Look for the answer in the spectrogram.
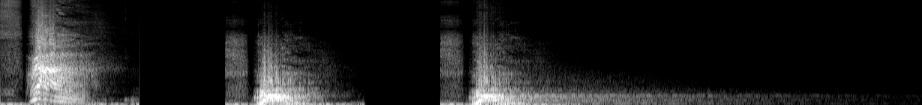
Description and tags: Beast Roar from raw to finish
Full Evolution from raw to finish
zombie, roar, creature, creatures, monster, beast, horror, snarl, animal, scary, growl, growls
